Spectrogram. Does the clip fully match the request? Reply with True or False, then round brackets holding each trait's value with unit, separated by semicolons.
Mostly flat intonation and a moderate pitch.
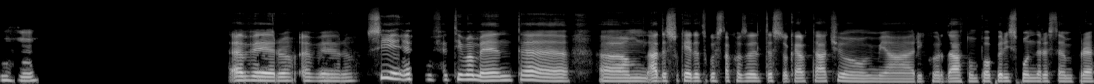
False (3.1 semitones; 160 Hz)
